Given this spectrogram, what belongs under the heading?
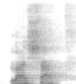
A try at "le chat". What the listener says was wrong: Non, prononce pas le T. Le chat. Je prononce pas le T.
